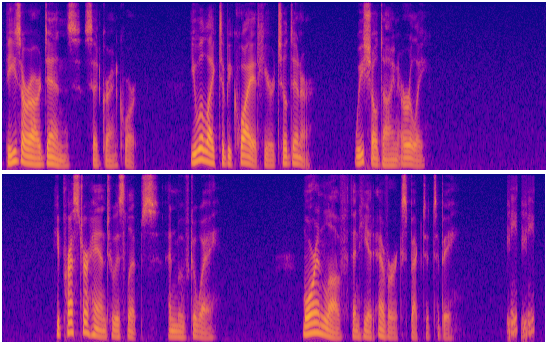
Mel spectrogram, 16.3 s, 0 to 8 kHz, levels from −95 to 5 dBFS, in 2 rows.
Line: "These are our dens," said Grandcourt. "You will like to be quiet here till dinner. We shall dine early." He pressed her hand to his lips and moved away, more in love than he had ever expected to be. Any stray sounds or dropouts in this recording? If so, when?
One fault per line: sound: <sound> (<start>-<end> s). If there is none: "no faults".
sound: laugh (15.7-16.2 s)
